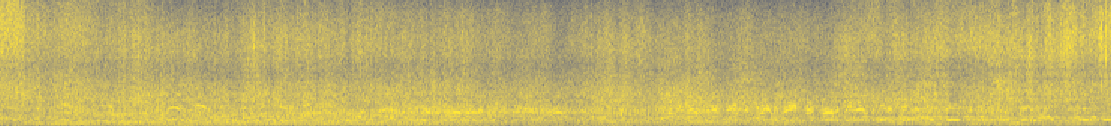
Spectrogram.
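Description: A pack of dirt-track sport modified race cars racing on the oval, several engines running at once, their pitches rising and falling and overlapping as the cars go through the turns and pass by.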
